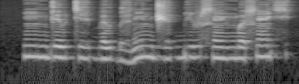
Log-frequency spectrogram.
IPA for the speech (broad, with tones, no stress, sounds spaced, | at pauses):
ĩ˧ ŋ ɡ e˧ v c e̤˧ b ɛ˧ v ɓ ɛ̤˨ ɾ ĩ˦ n d͡ʒ ɛ̤˦ ɡ͡b i˧ v ɬ ẽ˧ ŋ͡m ə˧ ɬ ẽ˦ ç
